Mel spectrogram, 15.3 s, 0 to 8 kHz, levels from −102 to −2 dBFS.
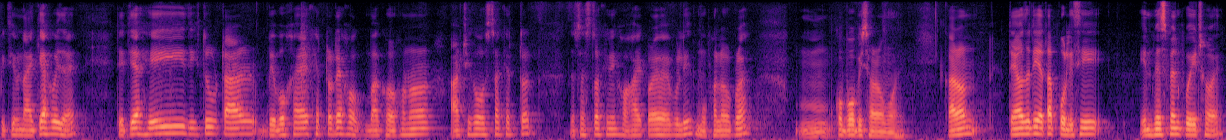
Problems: none marked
